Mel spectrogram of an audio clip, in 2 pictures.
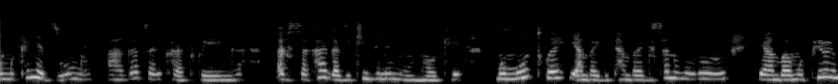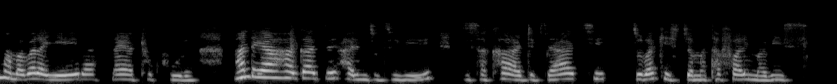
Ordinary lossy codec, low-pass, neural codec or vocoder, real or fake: Opus, 24 kbps; 7.2 kHz; none; real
